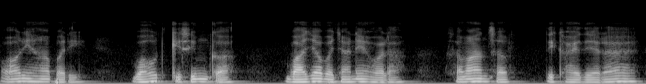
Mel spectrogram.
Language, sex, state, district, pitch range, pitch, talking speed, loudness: Hindi, male, Jharkhand, Ranchi, 110-125 Hz, 115 Hz, 140 wpm, -19 LUFS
